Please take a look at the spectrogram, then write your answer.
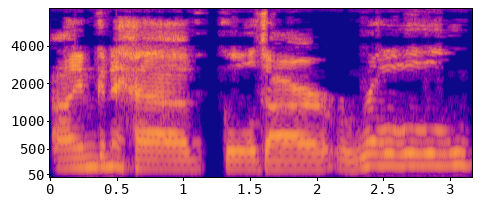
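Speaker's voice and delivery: usual speaking voice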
